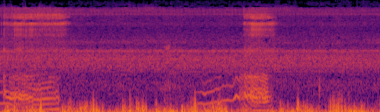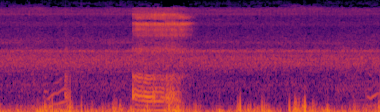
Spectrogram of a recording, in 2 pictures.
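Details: Byeol the puppy snoring in sleep, deep rattling breaths topped by high, warbling nasal squeaks that return roughly every two and a half seconds, three times.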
